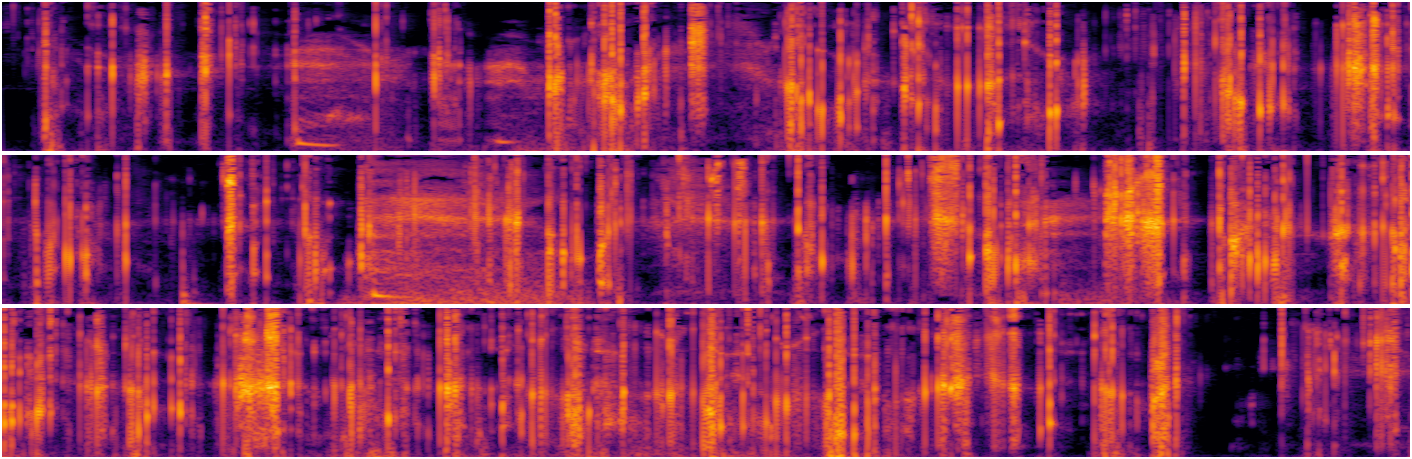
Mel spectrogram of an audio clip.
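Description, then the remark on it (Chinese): Continuous crunchy chewing for about twenty seconds, with dense, irregular crackling bites and crunches following one another closely at a steady, fairly loud level, no talking. “乖乖的陪我吃吧。”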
